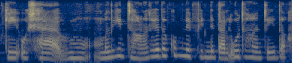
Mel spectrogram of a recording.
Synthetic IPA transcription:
kiʔoːʃɛːmət̪ləkiːd͡ʒaːɽ̃ãːt͡ʃaːiːd̪aːkomneːpʰɪɾneːt̪aːlo̰ːkd͡ʒaːɽ̃aːt͡ʃaːiːd̪aː

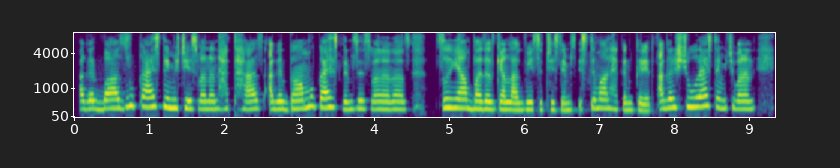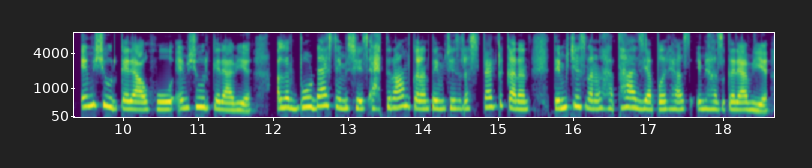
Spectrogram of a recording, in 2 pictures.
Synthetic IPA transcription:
ɐɡɐɾbaːzɾukaːjsʲt̪emit͡ʃʰeːsʲʋɐnɐnɦɐt̪ʰaːzɐ̰ɡɐɾɡaːmũkaːjst̪emisisʋɐnɐnazt͡sɨjãːbɐd̪əlkʲãnlaɡʋisɨt͡ʃʰist̪emisist̪emaːlɦɐkɐnkɐɾʲjit̪ɐɡɐɾʃuːɾaːjsʲt̪emit͡ʃʰiʋɐnɐnemʃuːɾkɐɾʲjaːhuʔemʲʃuːɾkɐɾʲjaːʋijə | ɐɡɐɾboːɖaːsʲt̪emit͡ʃʰeːsʲɛht̪iɾaːmkɐɾənt̪emit͡ʃʰesɾɐspʲekʈkɐɾɐnt̪emit͡ʃʰeːsʲʋɐnɐnɦɐt̪ʰaːzjaːpəːɾʲɦaːzemʲɦɐzkɐɾʲjaːʋije

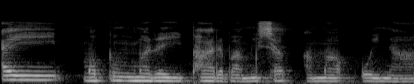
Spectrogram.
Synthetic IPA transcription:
ɐj | mɐpuŋmɐɾɐjpʰaɾɐbɐmisɐk̚ɐmaojnɐ

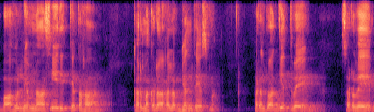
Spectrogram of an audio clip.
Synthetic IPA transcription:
baːɦuljɐmnaːsiːd̪it̪jɐt̪ɐɦɐ̆ | kɐɾmɐkɐɾaːɦɐ̆lɐbʱjɐnt̪eːsmɐ̰ | pɐɾɐnt̪uɐd̪jɐt̪ʋeː | sɐɾʋeː

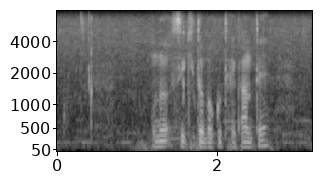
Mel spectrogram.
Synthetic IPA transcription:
unɔsikʰit̪ɔbokut̪hekant̪e

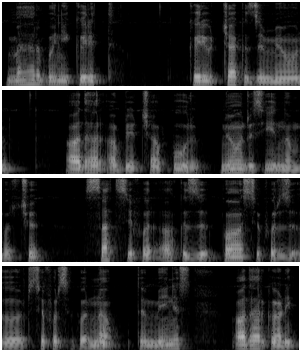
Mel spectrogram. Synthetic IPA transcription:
mɐɦɐɾbɐnikɐɾit̪ | kɐɾiwt͡ʃɐkzɨmoːn | aːd̪ʱaːɾɐ̰p̚ɖeːʈ̚t͡ʃʰaːpːuːɾɨ | mʲoːnɾisiːd̪nɐmbɐɾt͡ʃʰɨ | sɐt̪ʰsipʰɐɾɐkzɨpãːt͡ssipʰɐɾzɨ̰ʔəːʈʰsifʰɐɾsipʰɐɾnɐwt̪ɨmenis | aːd̪ʱaːɾkaːɖik̚

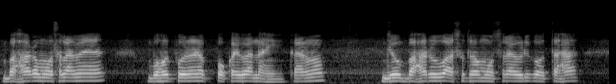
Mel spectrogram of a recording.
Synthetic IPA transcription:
baɦaɾɔmɔsalamebɔɦut̪̚pɔɾɔɽ̃ɔpɔkajbanaɦĩkaɾɔɽ̃ɔ | d͡ʒẽbaɦaɾuasud̪ʱɔmɔsalaɡuɽikɔt̪aɦa

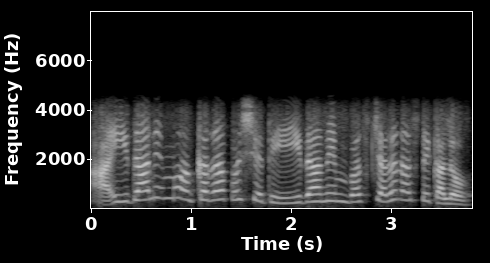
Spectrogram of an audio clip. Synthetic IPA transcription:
a̰id̪aːnemuɐkːɐd̪aːpɐʃjɐt̪iːd̪aːnembɐst͡ʃɐɾɐnɐst̪ikɐloː

